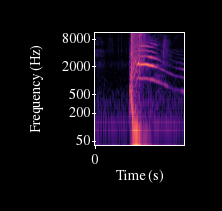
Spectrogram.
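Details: Domestic cat defending its personal boundaries: a sharp thud, then a single drawn-out harmonic yowl that slides steadily downward and fades, with quiet background.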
